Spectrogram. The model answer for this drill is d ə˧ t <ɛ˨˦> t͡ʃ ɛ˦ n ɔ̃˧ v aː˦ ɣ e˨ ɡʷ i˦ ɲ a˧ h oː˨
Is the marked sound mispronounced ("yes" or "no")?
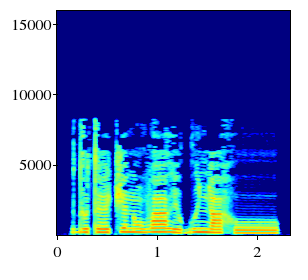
no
